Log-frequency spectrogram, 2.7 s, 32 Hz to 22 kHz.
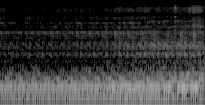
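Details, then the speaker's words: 2007 Dodge Ram 2500HD 6.7 Cummins diesel after no-crank/no-start fix with original TIPM reinstalled: even low idle with soft regular clatter, no misses or hunting; normal idle. "so now what i'm gonna do i'm gonna go ahead and start it you can hear it run runs"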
